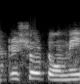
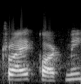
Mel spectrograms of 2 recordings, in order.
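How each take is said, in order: First: The first syllable sounds like 'tri'. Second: The first syllable sounds like 'try'. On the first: The speaker calls it wrong. "बहुत से teacher या बहुत से students इसको ट्रिकोटोमी या ट्रिशोटोमी इस तरीके से भी प्रोनाउंस कर लेते हैं" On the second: The speaker calls it right. "इसका ट्रू प्रोनाउंसिएशन ट्राइकॉटमी है"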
